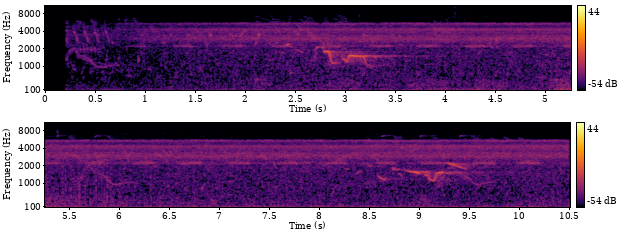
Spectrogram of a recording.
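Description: Nature ambience: insects drone steadily in a high chorus while birds call briefly about three seconds in and again near the end. The sound fades in over the first second.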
